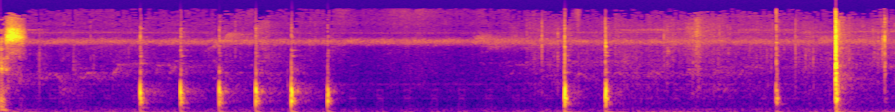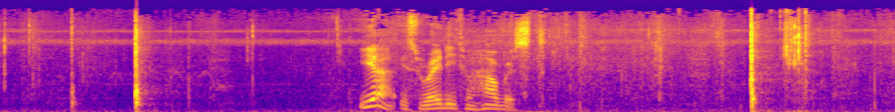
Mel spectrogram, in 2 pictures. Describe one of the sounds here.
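A knife taps and scrapes against tree bark.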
